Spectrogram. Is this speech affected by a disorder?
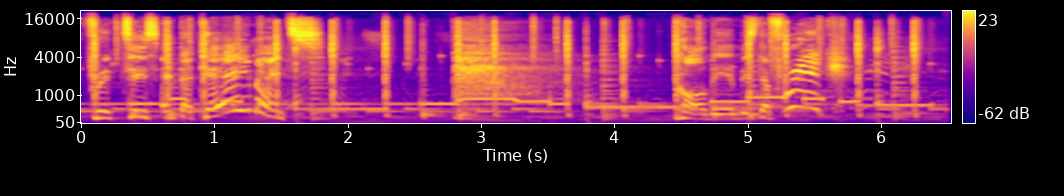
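No.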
